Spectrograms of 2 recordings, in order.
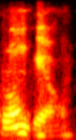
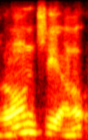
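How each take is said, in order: First: "റോങ്" ending in a k sound plus vowel; hard K pronunciation. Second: "റോങ്" ending in a ch sound plus vowel; soft CH pronunciation. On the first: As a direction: say റോങ് as "RON-kai", with a hard k. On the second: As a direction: say റോങ് as "RON-chai", with a ch. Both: Shown as a demonstration. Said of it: "ഇതിന്റെ pronunciation ഇത്".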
